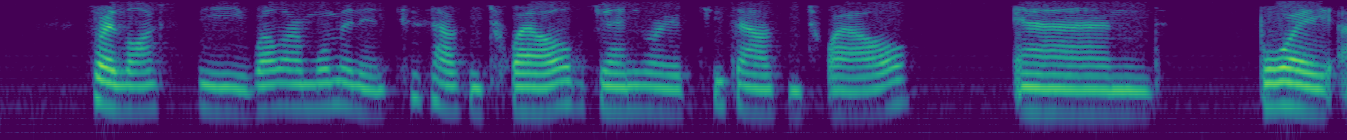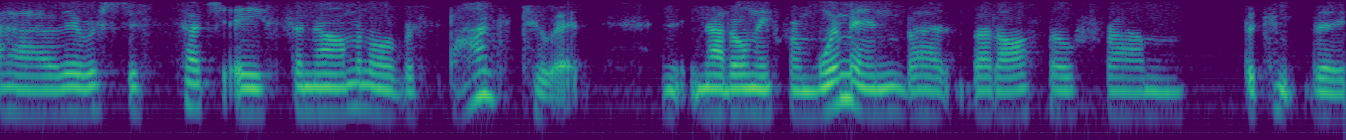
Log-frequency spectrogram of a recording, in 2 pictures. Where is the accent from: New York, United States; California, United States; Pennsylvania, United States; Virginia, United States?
New York, United States; moved away; I grew up in New York, and guns were not a part of my world at all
